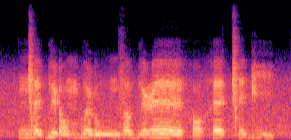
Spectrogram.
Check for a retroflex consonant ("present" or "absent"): present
